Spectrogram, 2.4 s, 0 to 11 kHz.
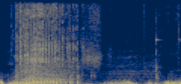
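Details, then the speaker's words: JAP 36cc two-stroke engine coupled to a Stuart water pump: repeated pull-cord bursts with brief sputters but no catch. Throttle pinned open, petrol leaking at the tap; plug pulled is dry with a good spark, so a fuel delivery problem is suspected. "Oh, our plug is a little bit dry, guys. So, I think we have a spark. I think we have fuel delivery issue."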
